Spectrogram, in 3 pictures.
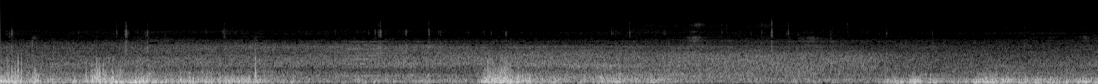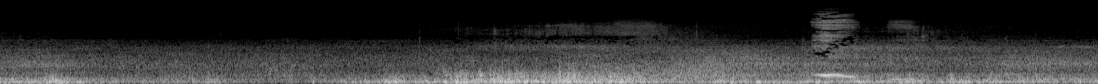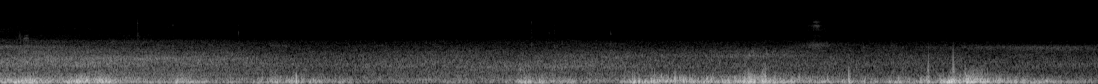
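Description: Passing road traffic, a low rumble that swells and fades as vehicles go by, with wind buffeting the phone's microphone. A short high squeal, falling in pitch, about two-thirds of the way in.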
